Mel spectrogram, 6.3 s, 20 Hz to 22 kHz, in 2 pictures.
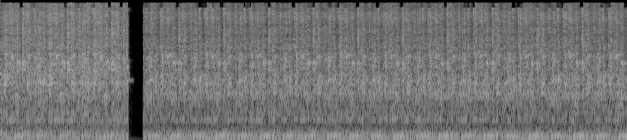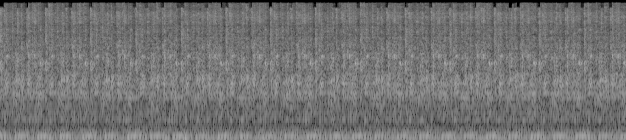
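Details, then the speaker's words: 1953 Pontiac Chieftain eight-cylinder at idle: steady, even beat with some hiss on top and no stumble or miss; fuel pump and carburetor delivery are working and it seems to fire on all 8 cylinders; normal idle. "Since it keeps running, that indicates that fuel delivery is working, that the fuel pump is working and delivers the fuel to the carburetor. It seems that it's actually firing on all cylinders, but we will verify that."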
